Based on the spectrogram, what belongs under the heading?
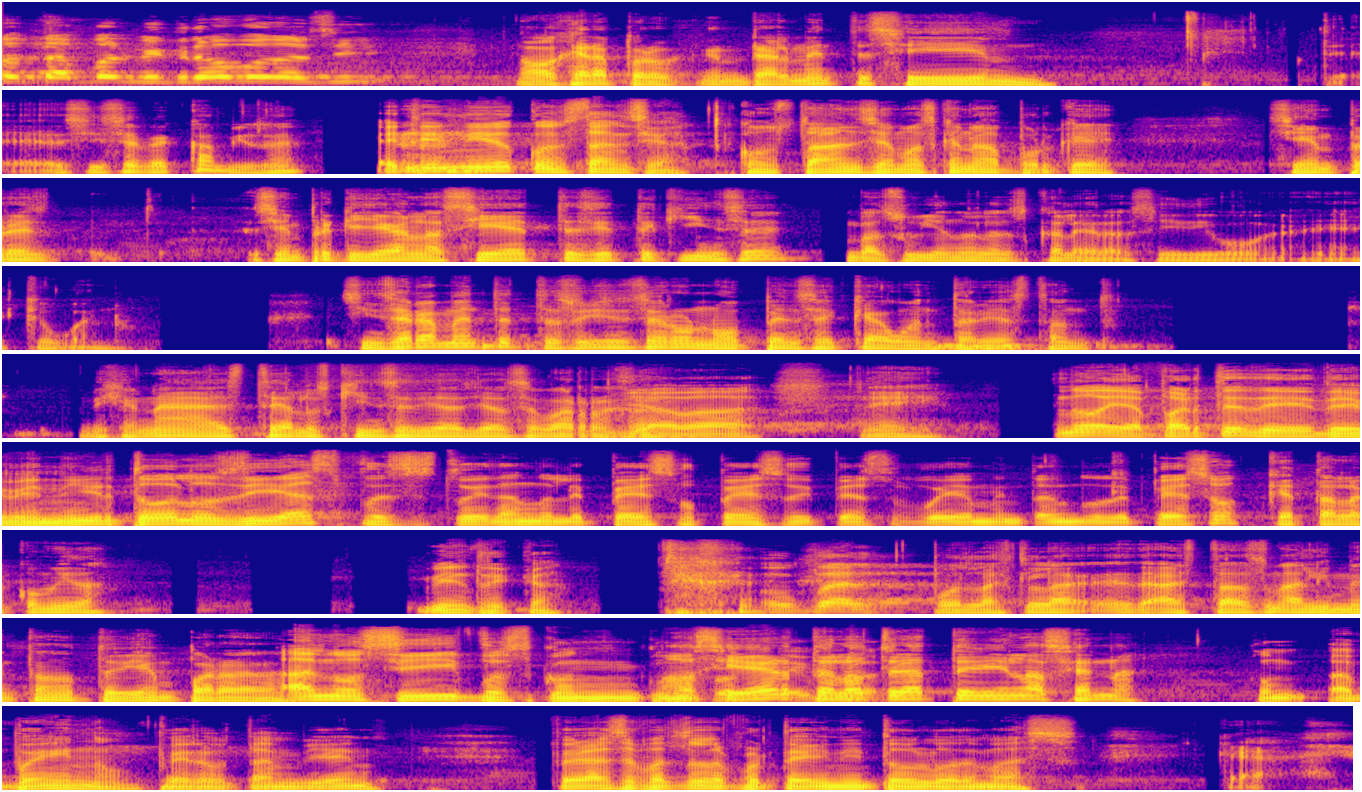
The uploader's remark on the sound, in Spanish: El episodio 25 de este podcast fue grabado totalmente en vivo desde las instalaciones de Marín Fitness Center.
